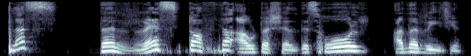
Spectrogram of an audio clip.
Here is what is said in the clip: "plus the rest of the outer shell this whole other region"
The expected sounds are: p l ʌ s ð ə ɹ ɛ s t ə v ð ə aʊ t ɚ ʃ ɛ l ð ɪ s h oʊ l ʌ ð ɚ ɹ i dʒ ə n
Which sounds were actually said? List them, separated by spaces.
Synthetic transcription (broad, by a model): p l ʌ s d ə ɹ ɛ s t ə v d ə aʊ t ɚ ʃ ɛ l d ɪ s h oʊ l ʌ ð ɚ ɹ i dʒ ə n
